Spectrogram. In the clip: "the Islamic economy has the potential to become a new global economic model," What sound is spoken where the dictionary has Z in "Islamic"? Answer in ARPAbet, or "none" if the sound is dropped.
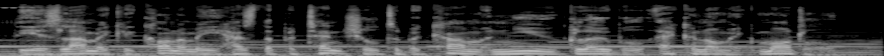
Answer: Z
